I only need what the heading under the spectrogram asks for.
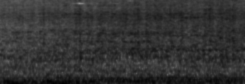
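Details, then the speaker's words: Car running after a remanufactured AC compressor was fitted and charged without vacuuming the system: coarse, steady low rattle loudest down low; AC not cooling, compressor suspected of the noise, system may need vacuuming. "making a loud rattling noise down there it's not getting cold i probably just need to vacuum it down vacuum it down and then see if it gets cold in there but as of right now it's not and plus the ac compressor is making a loud noise"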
